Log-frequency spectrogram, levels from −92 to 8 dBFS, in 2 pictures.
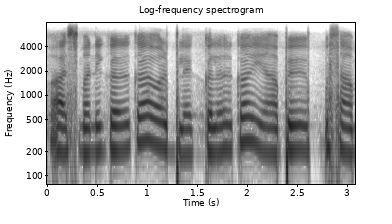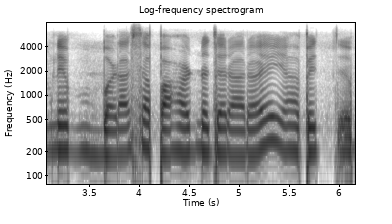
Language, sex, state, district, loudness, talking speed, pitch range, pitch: Hindi, female, Gujarat, Gandhinagar, -15 LUFS, 195 wpm, 195-215 Hz, 205 Hz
